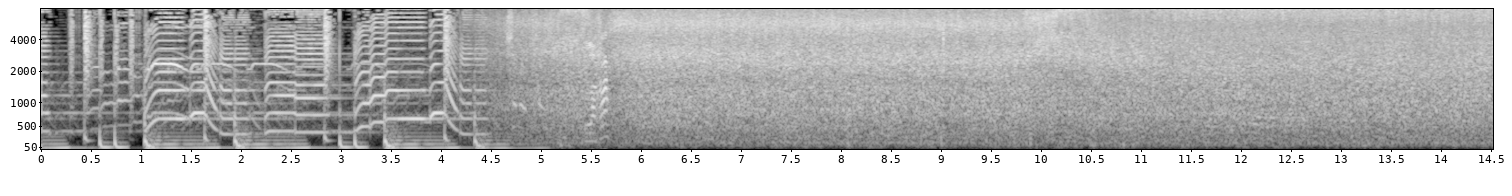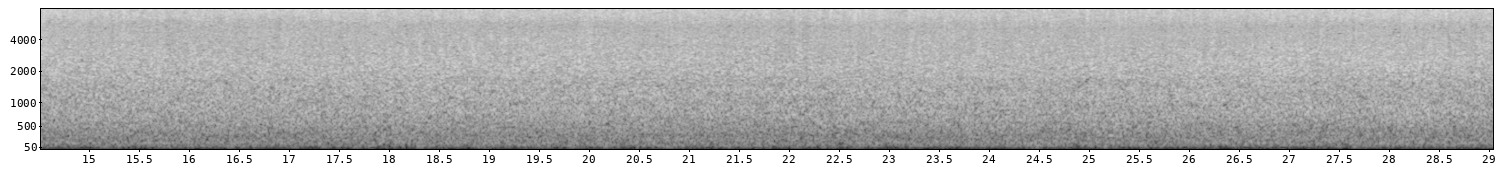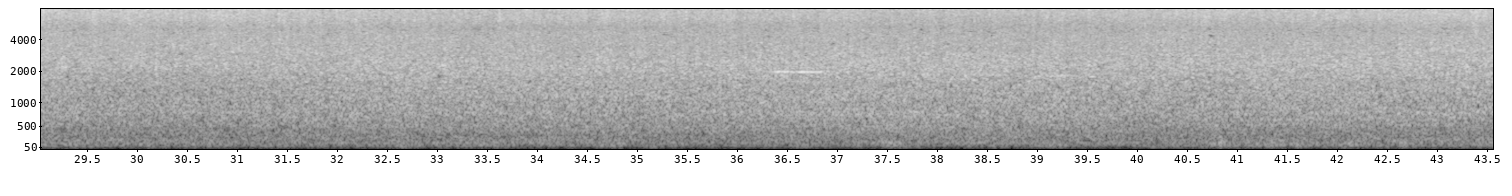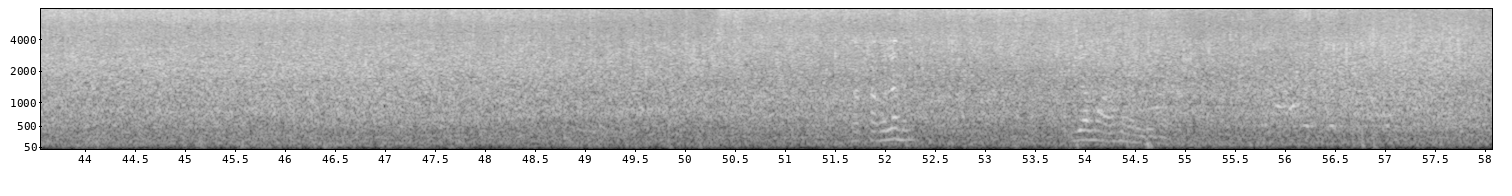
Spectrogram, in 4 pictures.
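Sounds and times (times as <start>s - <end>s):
heavy rain on metal roof: 4.6s - 58.0s.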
